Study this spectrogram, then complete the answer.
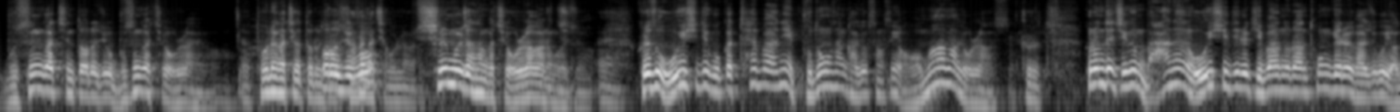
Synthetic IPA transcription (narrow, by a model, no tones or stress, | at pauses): musʰɯnɡat͡ɕʰint͈ʌɾʌd͡ʑiɡomusʰɯnɡat͡ɕʰiɡao̰ɭːa̰jo̰ | toneɡat͡ɕʰiat͈ʌɾʌt͈ʌɾʌd͡ʑiɡoiaɕʰiɭmuɭd͡ʑas̬ʰaŋɡat͡ɕʰiɡaoɭːaɣanɯnɡʌ̰d͡ʑo̰kɯɾe̞s̬ʰʌoiɕʰidikuk͈atʰe̞baɲipudoŋsʰaŋkaɡjʌk̚s͈aŋs͈ʰɯŋiʌ̰mʌɦamɦaɡeoɭːa̰ɡa̰s͈ʌjokɯɾt͡ɕʰ | kɯɾʌnde̞t͡ɕiɡɯmːanɯnoiɕʰidiɾɯɭkibanɯɾoɦantʰoŋɡe̞ɾɯɭkad͡ʑiɡojʌ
